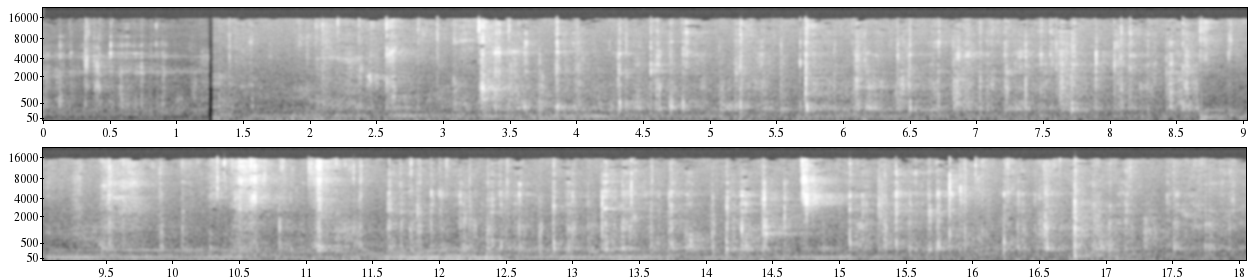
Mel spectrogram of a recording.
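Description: Close-miked eating sounds of soft, saucy food: chewing, biting and lip smacking, made up of many small, irregular wet mouth clicks.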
